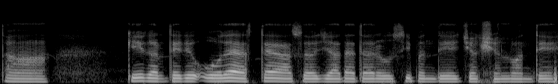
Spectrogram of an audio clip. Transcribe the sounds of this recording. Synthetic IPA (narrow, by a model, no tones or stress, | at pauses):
t̪ãː | keːkəɾd̪eːkeʔoːd̪eːst̪ɛːəszjaːd̪aːt̪əɾʊsiːbənd̪eːd͡ʒəkʃənlʋãːnd̪eː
